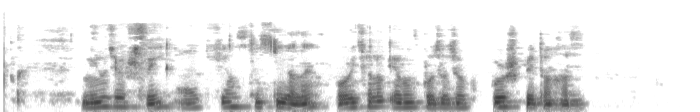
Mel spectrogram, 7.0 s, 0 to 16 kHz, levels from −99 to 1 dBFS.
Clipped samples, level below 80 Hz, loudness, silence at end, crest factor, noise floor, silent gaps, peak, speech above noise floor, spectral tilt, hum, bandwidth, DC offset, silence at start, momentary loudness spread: under 0.1%; -72 dBFS; -36 LUFS; 1.15 s; 18 dB; under -90 dBFS; none; -18 dBFS; over 55 dB; -6.5 dB/octave; none; 8.2 kHz; under 0.1%; 0.1 s; 11 LU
